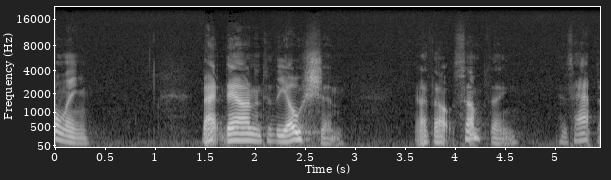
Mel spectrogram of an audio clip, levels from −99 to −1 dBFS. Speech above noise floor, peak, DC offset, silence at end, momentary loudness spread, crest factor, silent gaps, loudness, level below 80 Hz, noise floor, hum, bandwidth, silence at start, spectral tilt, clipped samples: 31 dB; -8 dBFS; under 0.1%; 0.1 s; 19 LU; 22 dB; none; -28 LUFS; -60 dBFS; -59 dBFS; none; over 20 kHz; 0 s; -5.5 dB/octave; under 0.1%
